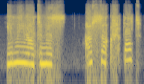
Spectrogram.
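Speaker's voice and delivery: lightly voiced tearful girl; distressed girl. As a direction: ask in dismay.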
